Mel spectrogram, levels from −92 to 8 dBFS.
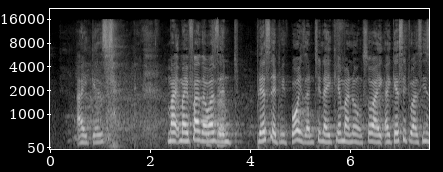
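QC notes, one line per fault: Nothing stood out on listening, and there is nothing to log for this clip.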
